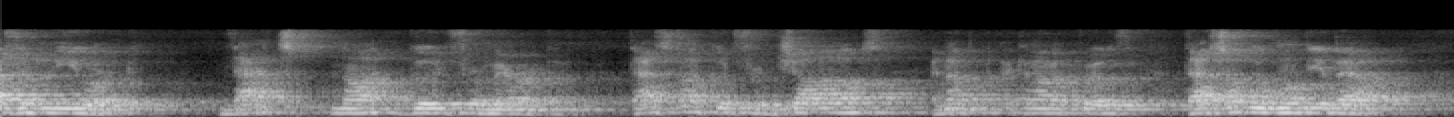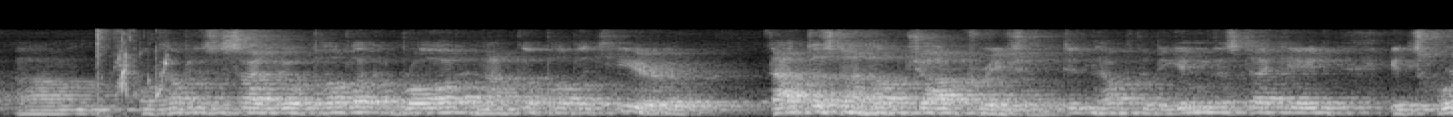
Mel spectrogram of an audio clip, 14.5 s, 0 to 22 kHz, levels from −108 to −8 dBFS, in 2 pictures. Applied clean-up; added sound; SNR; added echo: neural separator model SepFormer DNS4.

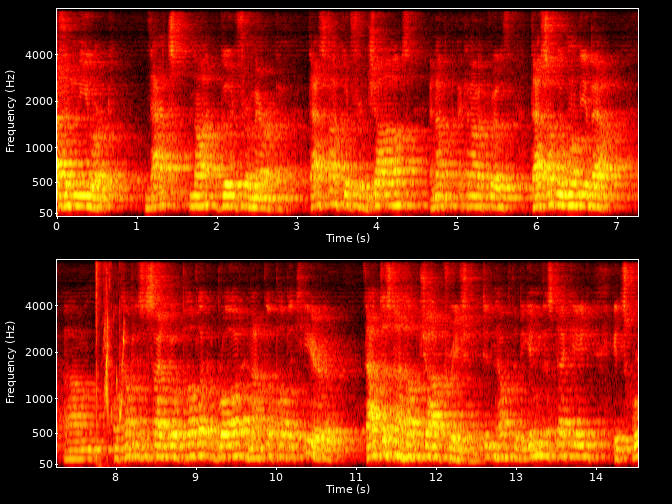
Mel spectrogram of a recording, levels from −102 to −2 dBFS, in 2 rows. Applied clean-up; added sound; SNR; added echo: none; Splash, splatter; 15 dB; reverberation time 1.1 s.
